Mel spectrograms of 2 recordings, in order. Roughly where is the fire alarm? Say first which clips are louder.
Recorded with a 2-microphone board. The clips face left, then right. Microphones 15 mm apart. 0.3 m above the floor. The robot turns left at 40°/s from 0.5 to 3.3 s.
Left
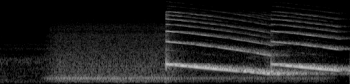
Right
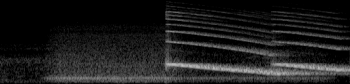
Left 3 dB; behind left.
